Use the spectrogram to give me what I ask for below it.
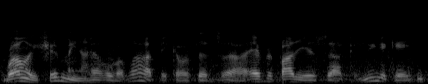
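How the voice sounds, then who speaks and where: Interviewed casually at a desert camp amid background noise, this retired merchant seaman, an older American man, talks fast in a lowish voice that swings widely in pitch. He rambles bluntly and plainly, swearing a little. The sound comes from a noisy 1990 amateur videotape.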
